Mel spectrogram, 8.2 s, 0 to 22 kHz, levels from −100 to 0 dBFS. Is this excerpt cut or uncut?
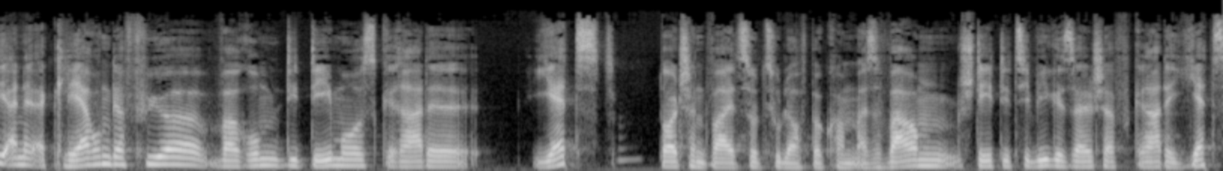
uncut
